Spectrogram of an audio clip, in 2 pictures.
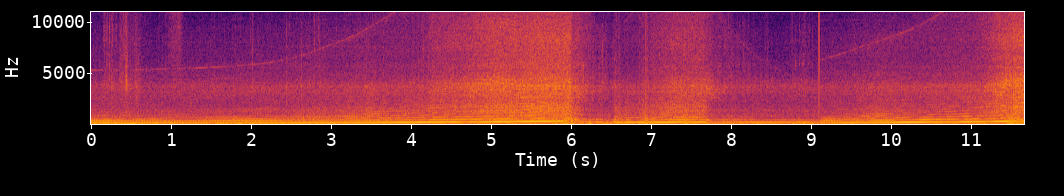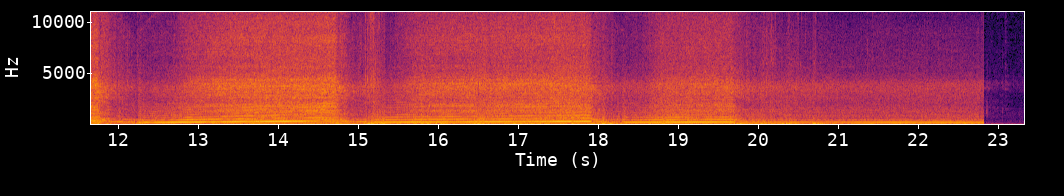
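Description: Nissan R32 GTR engine heard from inside while driving, pulling loudly through several gears with rising pitch on each acceleration, brief dips at each shift, then cutting off at the end.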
